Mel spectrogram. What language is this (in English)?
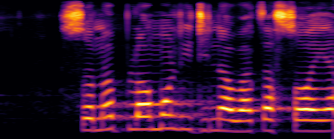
Southern Sotho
